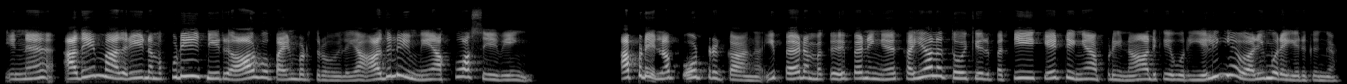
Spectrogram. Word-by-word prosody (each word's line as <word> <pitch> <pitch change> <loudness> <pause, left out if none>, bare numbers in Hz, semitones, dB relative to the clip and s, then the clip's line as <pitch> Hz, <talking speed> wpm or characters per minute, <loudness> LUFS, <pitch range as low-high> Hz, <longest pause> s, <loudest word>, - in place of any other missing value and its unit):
என்ன, 240 +2 -2 0.4
அதே 320 +7 +7 0.2
மாதிரி 280 -3 +4
நம்ம 275 -2 -2
குடிய 380 +4 +4
நீரு 275 -2 -1 0.2
ஆர்வோ 315 +3 +2
பயன்படுத்துறோம், 225 -4 -3
இல்லையா? 185 +3 -5
அதுலயுமே 280 - 0
அக்வா 345 +10 -2
சேவிங் 210 -5 -4 1.0
அப்டின்னுலாம் 305 -8 +1
போட்டுருக்காங்க. 265 - -4 0.2
இப்ப 270 -4 +1
நமக்கு, 255 -3 -5
இப்ப 270 +2 -3
நீங்க 250 -3 -1 0.2
கையால 350 +11 +2
துவைக்கிறது 275 -4 -4
பத்தி 225 +6 0 0.2
கேட்டீங்க, 290 -3 +1
அப்டின்னா 220 -4 -8
அதுக்கு 240 0 -5
ஒரு 210 0 -11
எளிய 405 - -2
வழிமுறை 255 0 +1
இருக்குங்க. 190 -2 -10
260 Hz, 125 wpm, -23 LUFS, 225-295 Hz, 1.0 s, அதே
